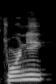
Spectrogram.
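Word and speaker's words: Tourigny: Um Andre Tori or Toriier tori pronounce it. It's Toriier to Okay. Andre Torier has till Christmas on his hot seat.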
